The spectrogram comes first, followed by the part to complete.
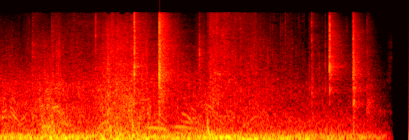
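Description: Gunshot sound effect fired from a toy 'irony pistol': a dense, rumbling burst of gunfire with several sharp shots, mixed with a voice, cutting off abruptly just before the end.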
